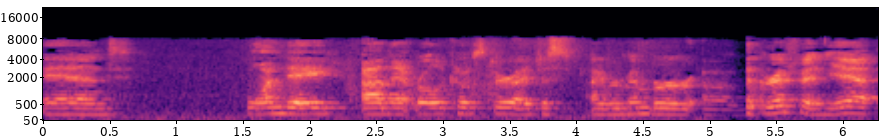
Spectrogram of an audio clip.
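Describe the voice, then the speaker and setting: In a room with audible echo and noticeable background noise, a woman speaks at a fairly slow pace with flat, monotone intonation. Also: medium pitch for a woman. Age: 60s. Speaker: vlogger. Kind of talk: personal vlog monologue.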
